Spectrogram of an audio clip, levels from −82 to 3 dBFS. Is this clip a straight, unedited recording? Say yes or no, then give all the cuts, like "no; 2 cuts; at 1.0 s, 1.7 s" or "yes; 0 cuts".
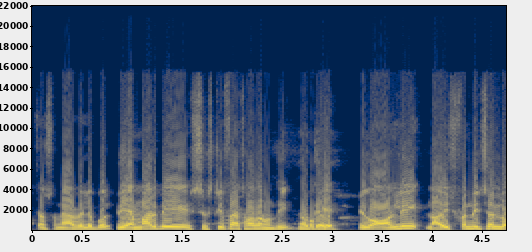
yes; 0 cuts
